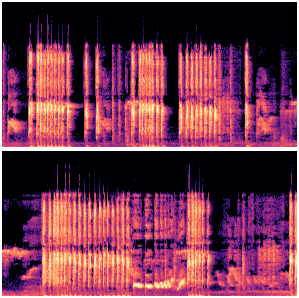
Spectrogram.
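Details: White-rumped shama song meant to trigger a silent bird to sing, morning or evening: loud bursts of rapid harsh rattling chatter repeated several times, with a short slurred whistle and thin high notes between them.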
